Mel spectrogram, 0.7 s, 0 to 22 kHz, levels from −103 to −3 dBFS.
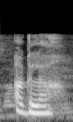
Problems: background sounds at intervals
